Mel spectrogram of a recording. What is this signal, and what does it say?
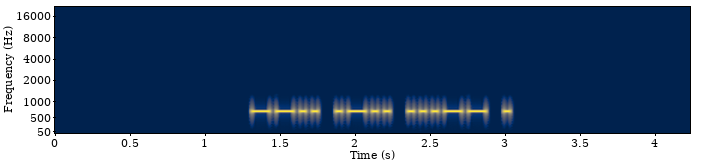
Morse code, heard as a keyed tone, about 28 wpm, 700 Hz. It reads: ZL3E
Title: DXCC-100 Call Signs - 4 Characters - Repeated 3x - 30wpm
